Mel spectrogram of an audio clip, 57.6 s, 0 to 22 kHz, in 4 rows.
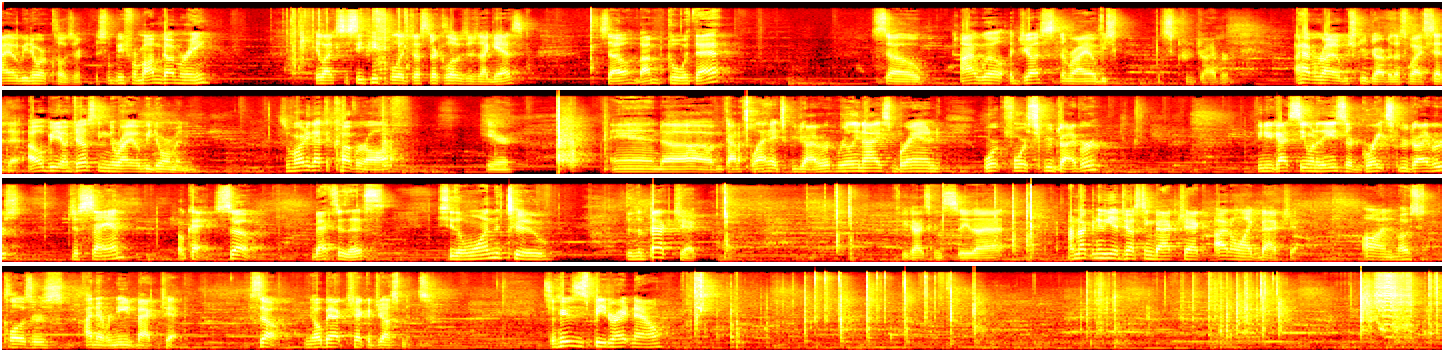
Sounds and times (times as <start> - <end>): Speech: 0.0 - 2.2, 3.1 - 5.3, 5.9 - 7.4, 8.7 - 16.4, 17.2 - 18.5, 19.2 - 19.6, 20.4 - 25.4, 27.0 - 34.3, 35.0 - 35.8, 37.8 - 41.8, 42.4 - 45.0, 45.7 - 47.6, 48.6 - 49.9.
